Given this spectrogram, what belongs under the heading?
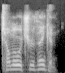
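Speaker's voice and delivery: friendly, real jovial, easy tone. Retelling asking someone to explain their thinking: imitating own jovial tone. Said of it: "I've gotta say it in a real jovial way".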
